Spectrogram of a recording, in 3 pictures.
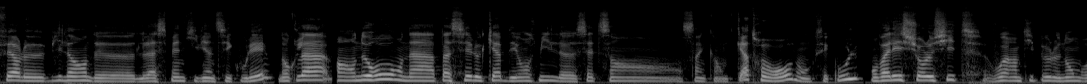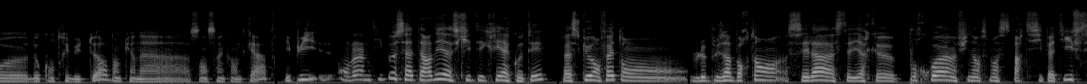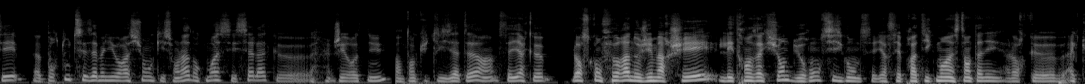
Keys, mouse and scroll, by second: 3.5 click, 9.3 alt+click, 12.0 click, 12.8 click, 12.9 click, 13.6 click, 15.3 scroll down 2, 16.1 click, 16.7 scroll down 2, 20.2 scroll up 2, 21.7 click, 22.6-25.6 drag, 29.7 click, 31.4 click.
